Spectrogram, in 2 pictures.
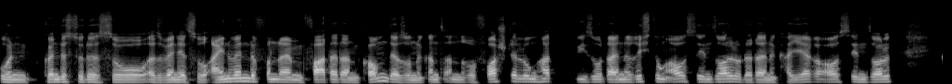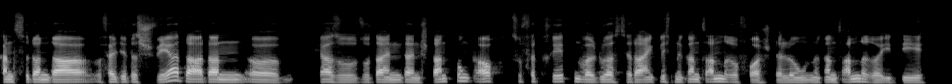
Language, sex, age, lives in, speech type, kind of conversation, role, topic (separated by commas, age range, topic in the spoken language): German, male, 45-49, Germany, conversation, advice, advisor, Wie kann ich dem Druck durch soziale Erwartungen standhalten, ohne meine Freunde zu verlieren?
